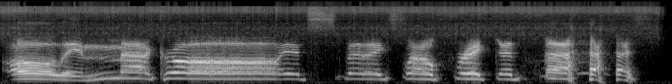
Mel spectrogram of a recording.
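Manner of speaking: high, loud, drawn-out excited shout; too excited. Real, not acted. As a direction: yell slowly in real amazement, then laugh. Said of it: "I'm getting too excited".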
